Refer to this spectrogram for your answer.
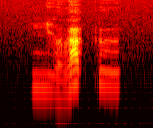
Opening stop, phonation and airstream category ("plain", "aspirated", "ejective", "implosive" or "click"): plain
